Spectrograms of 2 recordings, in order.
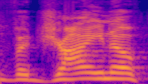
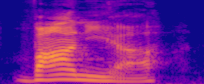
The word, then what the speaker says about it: Vajna: Vagina Presents. – What? – Didn't you guys notice Andrew G. V-A-J-N-A? – Vajna.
